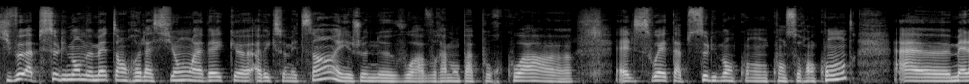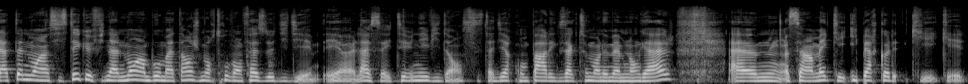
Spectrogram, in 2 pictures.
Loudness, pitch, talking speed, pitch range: -19 LUFS, 175 Hz, 215 wpm, 160-190 Hz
